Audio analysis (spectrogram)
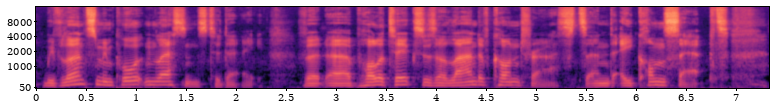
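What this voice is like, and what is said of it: Weak generic American accent impression. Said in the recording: “very, very generic, like, Brit tries to do an American accent and fails”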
